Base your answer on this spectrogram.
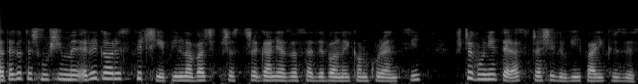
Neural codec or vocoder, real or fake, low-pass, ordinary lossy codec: codec, 16 kHz, 4.8 kbps, FACodec; fake; 5.4 kHz; AAC, 32 kbps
